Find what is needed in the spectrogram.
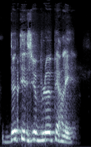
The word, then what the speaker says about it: De Tes Yeux Bleus Perlés: And there's another single, which I can't pronounce that. It's De Te. Okay, you want to take it from here? – Yeah, it's De Tes Yeux Bleus Perlés.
